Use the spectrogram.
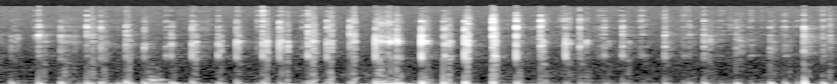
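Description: A small, hollow, round steel screw cap is held up close and tapped quickly with fingertips and nails, giving some thirty short, quiet taps. Each tap is a soft, low thump topped with a bright click that dies away almost instantly, with no ringing.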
